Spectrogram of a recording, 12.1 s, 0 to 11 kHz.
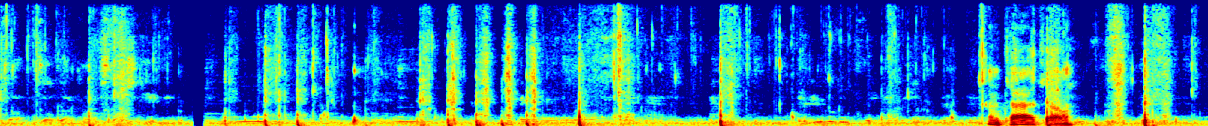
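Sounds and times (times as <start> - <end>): person chewing food: 0.0 - 4.7, 5.9 - 9.9.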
